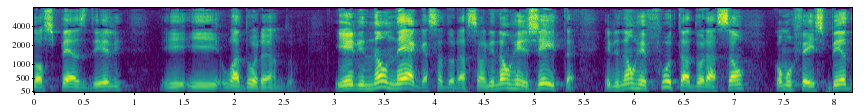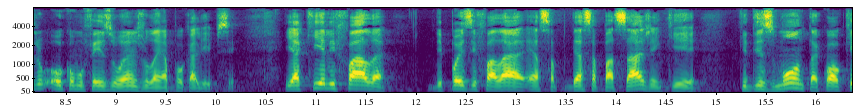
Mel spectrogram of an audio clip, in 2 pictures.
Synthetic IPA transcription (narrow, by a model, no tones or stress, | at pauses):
d̪ʊawspɛzd̪elɪ | ɪɪʊad̪oɾɐ̰̃nd̪ʊ | ɪelɪnɐ̃w̃nɛɡɐɛsɐad̪oɾasɐ̃w̃elɪnɐ̃w̃ɦeʒejt̪ɐ | elɪnɐ̃w̃ɦefut̪ɐaːd̪oɾasɐ̃w̃ | kõmʊfejsped̪ɾʊʔowkõmʊfejzʊɐ̃ʒʊlaẽapokalipsɪ̰ | ɪakielɪfalɐ | d̪ɪpojzd̪ɪfalaɾɛsɐd̪ɛsɐpasaʒẽj̃kɪ | kɪd̪ɪzmõnt̪ɐkwawk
